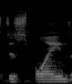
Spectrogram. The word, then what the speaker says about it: Des Plaines: Um, and I'm saying that right for those of you who are not Illinoisans. It's it is Des Plaines. That's how you say it.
